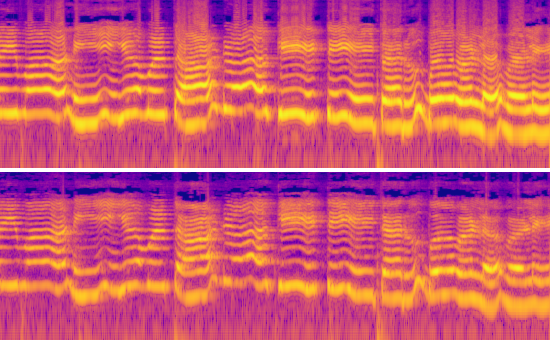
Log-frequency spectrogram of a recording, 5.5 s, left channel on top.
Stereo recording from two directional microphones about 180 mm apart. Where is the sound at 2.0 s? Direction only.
50° left (ahead or behind).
